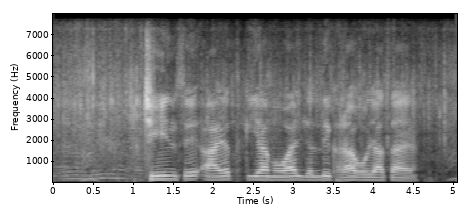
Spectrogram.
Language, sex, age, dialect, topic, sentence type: Hindi, male, 18-24, Kanauji Braj Bhasha, banking, statement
